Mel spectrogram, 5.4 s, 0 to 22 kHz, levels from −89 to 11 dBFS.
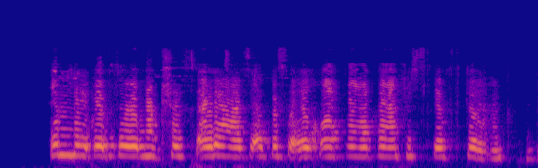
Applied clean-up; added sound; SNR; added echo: neural mask model DeepFilterNet 3.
